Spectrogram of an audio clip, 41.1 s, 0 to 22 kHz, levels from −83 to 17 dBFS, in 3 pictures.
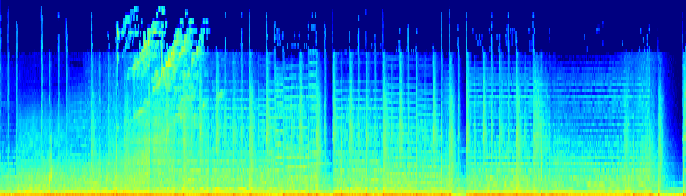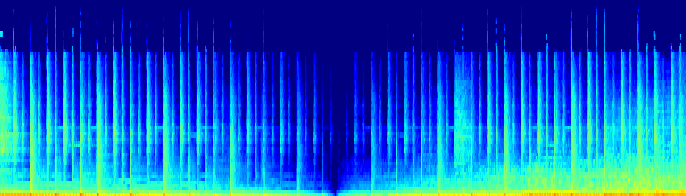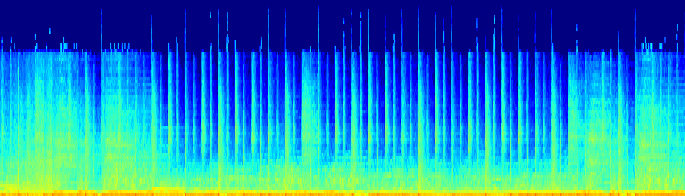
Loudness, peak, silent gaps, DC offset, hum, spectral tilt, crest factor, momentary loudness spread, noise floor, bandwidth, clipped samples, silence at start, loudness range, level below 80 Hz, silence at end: -13 LUFS; 0 dBFS; none; under 0.1%; none; -6 dB/octave; 12 dB; 9 LU; -43 dBFS; 19.5 kHz; under 0.1%; 0 s; 10 LU; -16 dBFS; 0 s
